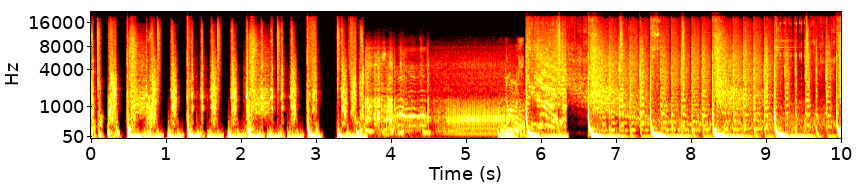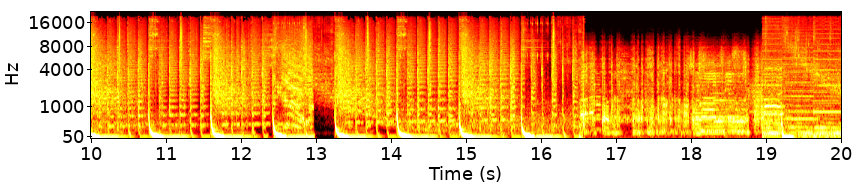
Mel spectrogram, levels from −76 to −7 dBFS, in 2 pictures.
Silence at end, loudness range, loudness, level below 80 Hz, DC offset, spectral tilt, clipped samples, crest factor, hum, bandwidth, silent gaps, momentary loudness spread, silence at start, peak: 0 s; 3 LU; -10 LUFS; -14 dBFS; under 0.1%; -3 dB/octave; 0.3%; 10 dB; none; over 20 kHz; none; 7 LU; 0 s; 0 dBFS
